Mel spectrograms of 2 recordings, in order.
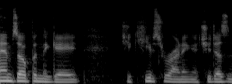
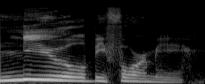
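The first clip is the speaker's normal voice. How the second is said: thunderous, very loud booming voice, pitched up; 5 semitones higher, 11 dB louder than usual. A player acts out their character's voice coming from the smoke; huge booming voice. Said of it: "this huge, booming voice of".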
